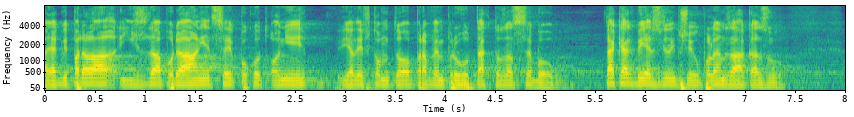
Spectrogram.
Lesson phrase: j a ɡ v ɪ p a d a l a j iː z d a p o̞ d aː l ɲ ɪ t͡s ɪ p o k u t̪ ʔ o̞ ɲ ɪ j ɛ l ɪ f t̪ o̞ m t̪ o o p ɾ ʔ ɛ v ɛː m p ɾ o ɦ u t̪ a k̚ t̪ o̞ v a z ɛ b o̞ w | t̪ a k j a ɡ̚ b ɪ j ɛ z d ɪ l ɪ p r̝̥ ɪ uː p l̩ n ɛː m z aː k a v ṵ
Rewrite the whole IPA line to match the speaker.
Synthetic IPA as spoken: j a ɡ v ɪ p a d a l a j iː z d a p o̞ d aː l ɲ ɪ t͡s ɪ p o k u t̪ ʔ o̞ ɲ ɪ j ɛ l ɪ f t̪ o̞ m t̪ o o p ɾ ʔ a v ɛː m p ɾ u ɦ u t̪ a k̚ t̪ o̞ z a s ɛ b o̞ w | t̪ a k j a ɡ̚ b ɪ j ɛ z ɟ ɪ l ɪ p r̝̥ ɪ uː p l̩ n ɛː m z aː k a z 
